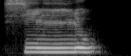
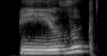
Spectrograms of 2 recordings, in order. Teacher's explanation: подовження кінцевого приголосного основи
